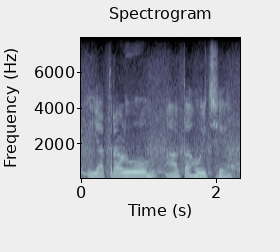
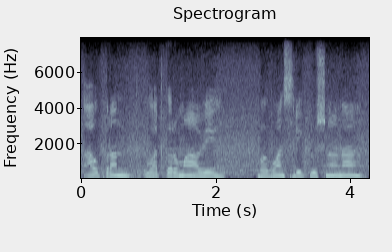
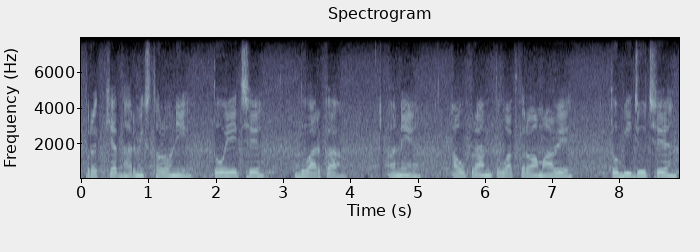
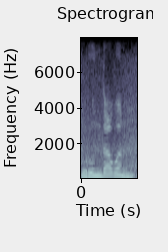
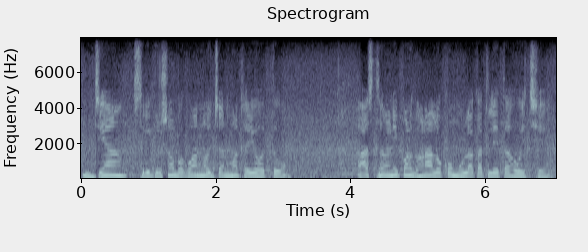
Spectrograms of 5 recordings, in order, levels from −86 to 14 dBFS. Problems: constant background noise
